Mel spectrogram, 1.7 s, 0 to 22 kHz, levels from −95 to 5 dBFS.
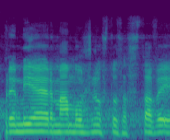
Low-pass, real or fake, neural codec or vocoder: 14.4 kHz; fake; vocoder, 44.1 kHz, 128 mel bands, Pupu-Vocoder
